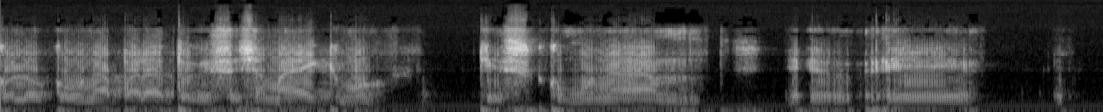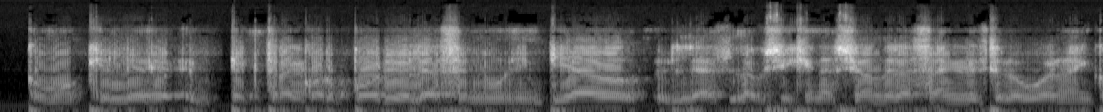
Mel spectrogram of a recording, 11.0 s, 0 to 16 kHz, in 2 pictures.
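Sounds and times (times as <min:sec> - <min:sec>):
man talking over a telephone: 0:00.0 - 0:11.0.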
